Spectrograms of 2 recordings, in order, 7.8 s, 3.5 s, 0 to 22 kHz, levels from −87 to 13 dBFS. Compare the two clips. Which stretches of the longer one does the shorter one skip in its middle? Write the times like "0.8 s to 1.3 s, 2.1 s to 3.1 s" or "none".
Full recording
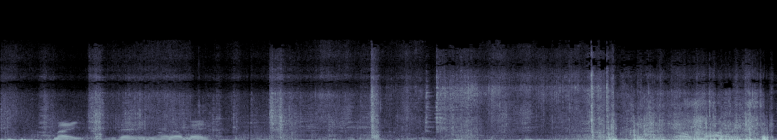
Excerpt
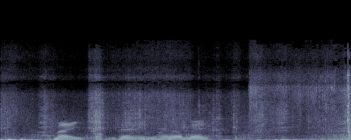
2.5 s to 4.9 s

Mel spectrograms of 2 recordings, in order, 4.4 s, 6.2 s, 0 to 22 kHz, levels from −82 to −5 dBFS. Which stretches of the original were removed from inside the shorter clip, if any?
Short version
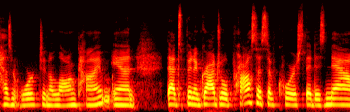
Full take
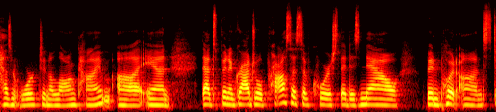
1.4 s to 1.8 s

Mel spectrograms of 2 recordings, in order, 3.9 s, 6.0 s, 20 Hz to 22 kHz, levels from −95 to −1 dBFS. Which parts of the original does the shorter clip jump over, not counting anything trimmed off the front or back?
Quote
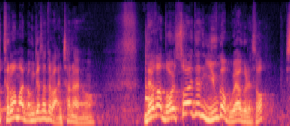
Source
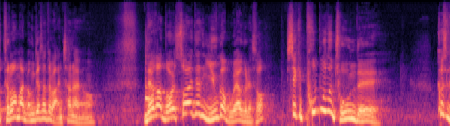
none

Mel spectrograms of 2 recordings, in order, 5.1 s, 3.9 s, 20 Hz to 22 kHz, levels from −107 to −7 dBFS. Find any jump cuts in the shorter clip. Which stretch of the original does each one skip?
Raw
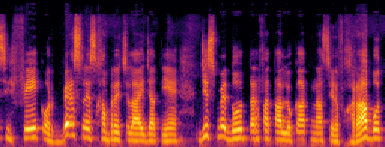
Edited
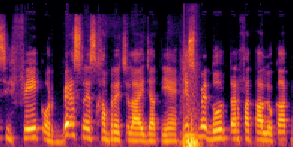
2.4 s to 2.6 s

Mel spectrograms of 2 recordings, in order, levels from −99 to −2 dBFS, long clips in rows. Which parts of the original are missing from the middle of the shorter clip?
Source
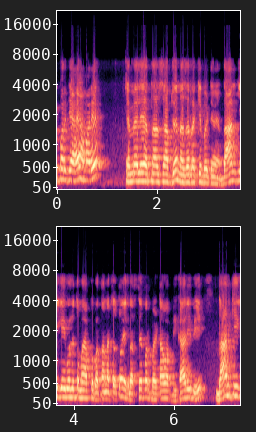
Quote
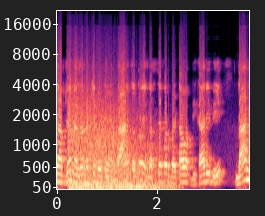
3.6 s to 4.7 s

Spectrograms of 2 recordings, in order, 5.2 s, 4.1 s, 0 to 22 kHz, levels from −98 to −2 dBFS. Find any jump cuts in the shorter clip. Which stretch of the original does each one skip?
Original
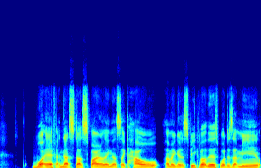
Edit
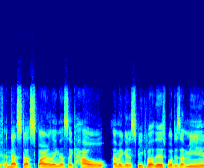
none

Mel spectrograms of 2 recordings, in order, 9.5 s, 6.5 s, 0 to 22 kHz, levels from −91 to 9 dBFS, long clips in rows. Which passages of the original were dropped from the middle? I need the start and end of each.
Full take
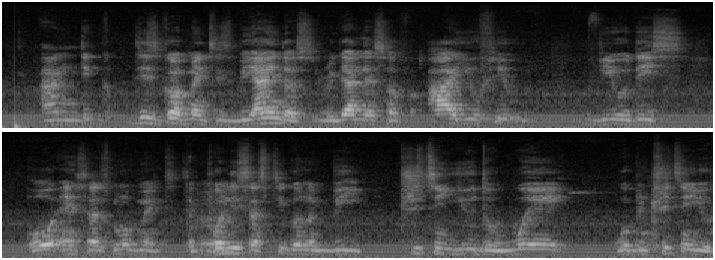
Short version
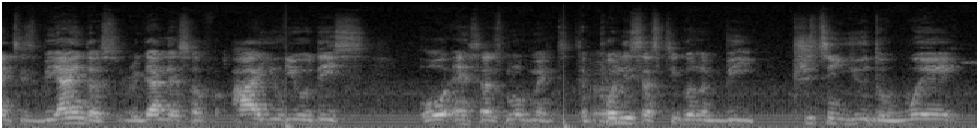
3.2 s to 4.0 s

